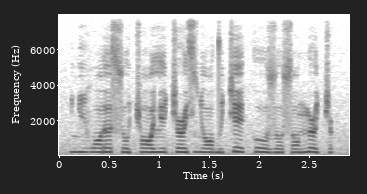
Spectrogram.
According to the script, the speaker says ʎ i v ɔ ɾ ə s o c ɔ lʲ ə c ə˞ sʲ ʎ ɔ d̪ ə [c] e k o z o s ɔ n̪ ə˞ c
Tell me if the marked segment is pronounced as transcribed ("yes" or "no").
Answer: yes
